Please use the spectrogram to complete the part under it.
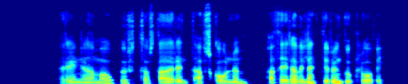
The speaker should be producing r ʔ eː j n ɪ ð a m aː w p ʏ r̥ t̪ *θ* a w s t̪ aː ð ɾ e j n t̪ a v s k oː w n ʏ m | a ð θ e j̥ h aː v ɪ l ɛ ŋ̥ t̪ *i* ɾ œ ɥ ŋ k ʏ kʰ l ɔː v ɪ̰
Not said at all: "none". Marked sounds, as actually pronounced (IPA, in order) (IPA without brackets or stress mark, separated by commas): θ, i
